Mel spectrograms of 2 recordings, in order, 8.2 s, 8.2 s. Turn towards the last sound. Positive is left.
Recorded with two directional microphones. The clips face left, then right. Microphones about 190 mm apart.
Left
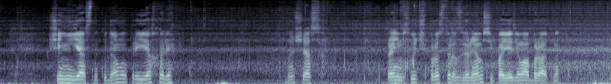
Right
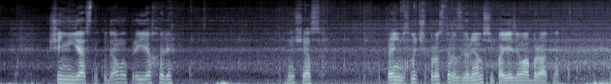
turn(degrees=10)  # may be behind; listen again after turning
